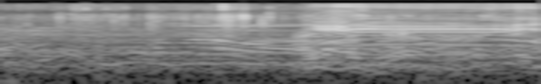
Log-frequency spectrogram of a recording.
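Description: A sheep or lamb bleating once, a high-pitched call held for about a second, starting a little past the middle, over a low murmur of market voices.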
